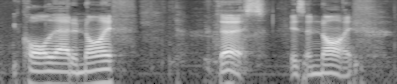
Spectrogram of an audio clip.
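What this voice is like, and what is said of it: Put-on Australian accent. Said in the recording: “I can do an Australian accent. ... Do an Australian accent.”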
